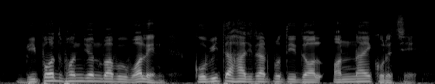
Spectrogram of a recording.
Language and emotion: Bengali, neutral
